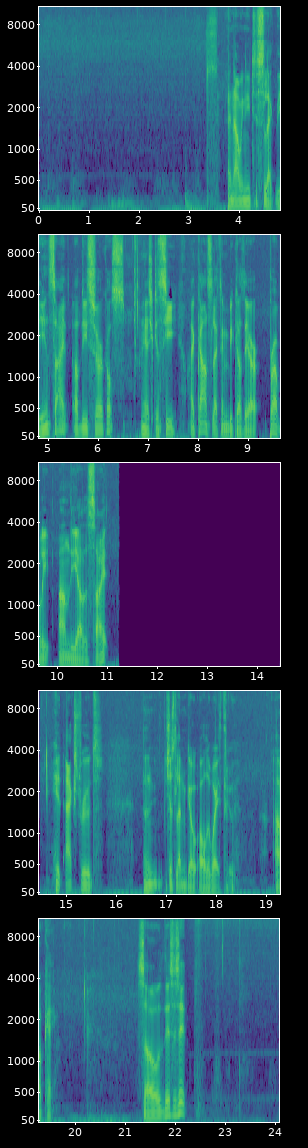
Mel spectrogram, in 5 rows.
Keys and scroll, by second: 0.3 Return, 2.9 Return.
